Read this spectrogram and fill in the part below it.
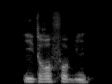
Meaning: hydrophobicity
- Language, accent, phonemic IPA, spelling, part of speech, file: French, France, /i.dʁɔ.fɔ.bi/, hydrophobie, noun, LL-Q150 (fra)-hydrophobie.wav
